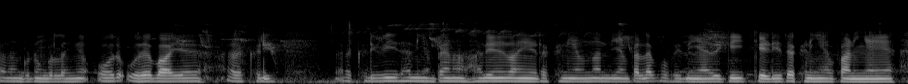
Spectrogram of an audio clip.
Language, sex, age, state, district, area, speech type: Dogri, male, 18-30, Jammu and Kashmir, Kathua, rural, spontaneous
